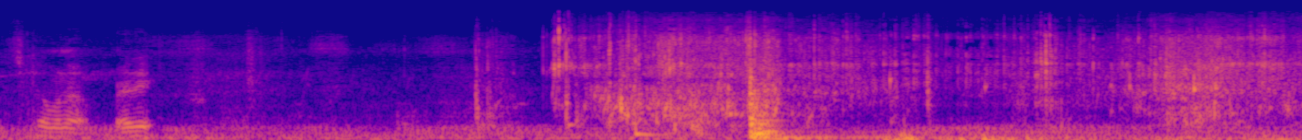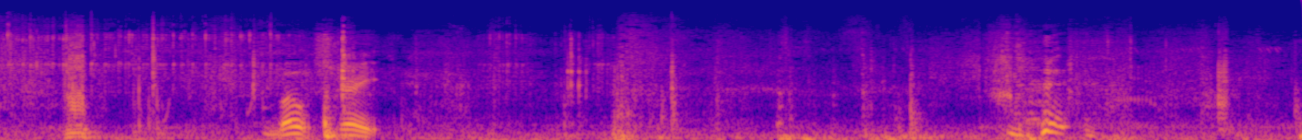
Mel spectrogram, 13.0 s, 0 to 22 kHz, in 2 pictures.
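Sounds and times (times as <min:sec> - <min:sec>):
water splashing and sloshing: 0:02.3 - 0:13.0.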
